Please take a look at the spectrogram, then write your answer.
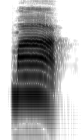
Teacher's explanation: It's the word ม า ก and it is said with a falling tone because of this rule. A falling tone begins with a relatively high pitch that drops sharply.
